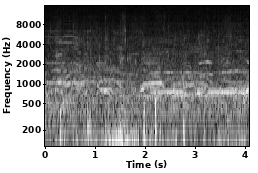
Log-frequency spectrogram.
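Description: Distant crowd of spectators shouting and cheering, many faint voices overlapping.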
